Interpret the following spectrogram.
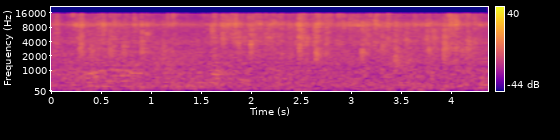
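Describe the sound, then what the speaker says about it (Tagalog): Steady, dense rain pours down, a continuous hiss of drops drumming on a surface with no other sounds standing out. "Pagkalakas ng ulan."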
